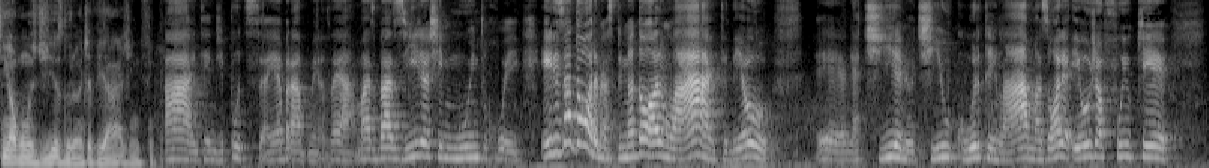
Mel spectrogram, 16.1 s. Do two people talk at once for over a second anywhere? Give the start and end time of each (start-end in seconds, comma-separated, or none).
none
